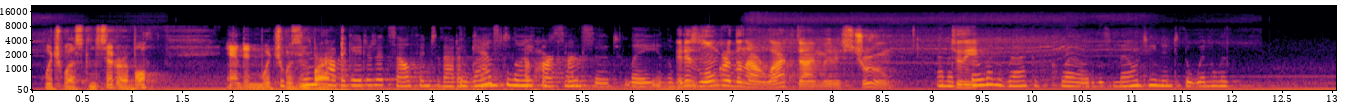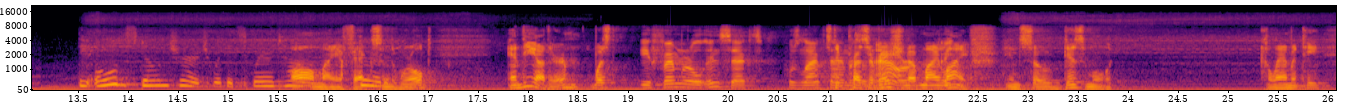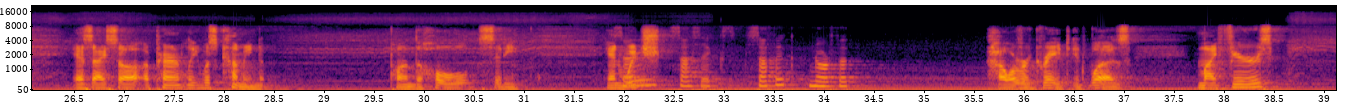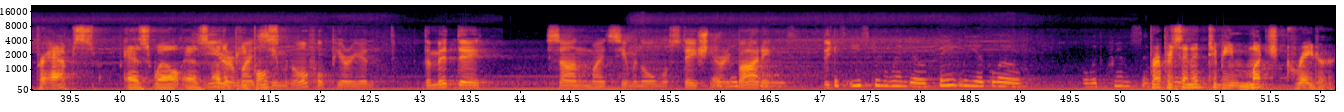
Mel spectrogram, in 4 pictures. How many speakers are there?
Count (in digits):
4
